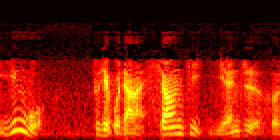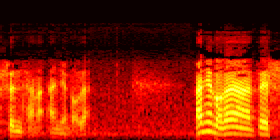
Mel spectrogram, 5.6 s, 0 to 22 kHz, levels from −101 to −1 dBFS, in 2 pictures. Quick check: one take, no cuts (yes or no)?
yes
